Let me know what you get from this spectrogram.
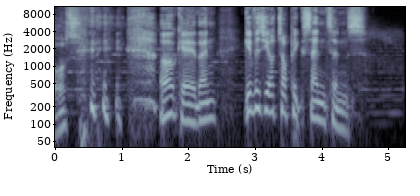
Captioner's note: laughs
